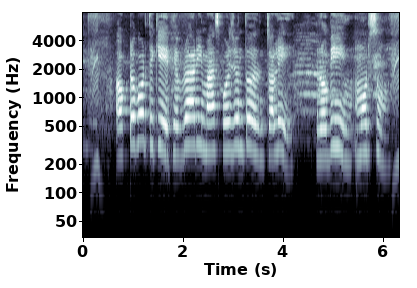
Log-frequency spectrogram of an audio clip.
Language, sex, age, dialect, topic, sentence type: Bengali, female, 25-30, Jharkhandi, agriculture, statement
